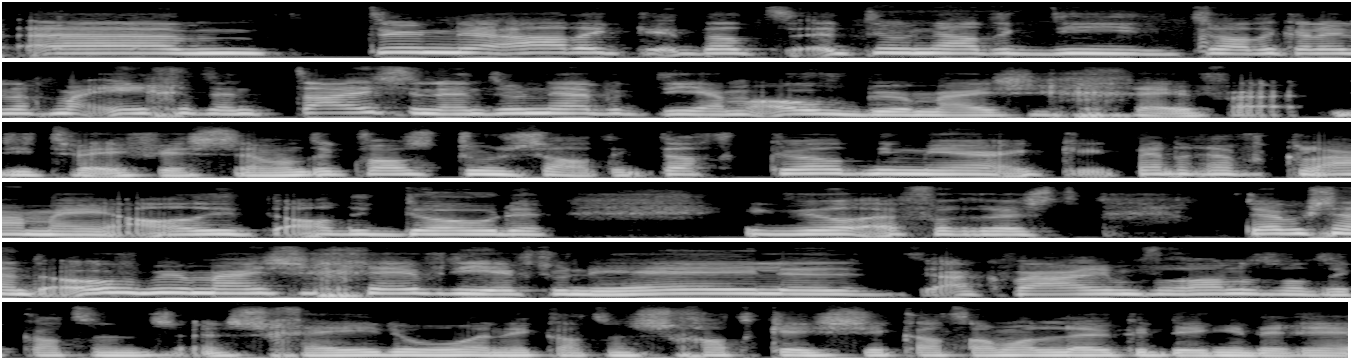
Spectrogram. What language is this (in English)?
Dutch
